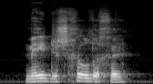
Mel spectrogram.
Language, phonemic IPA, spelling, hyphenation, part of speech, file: Dutch, /ˈmeː.dəˌsxʏl.də.ɣə/, medeschuldige, me‧de‧schul‧di‧ge, noun / adjective, Nl-medeschuldige.ogg
- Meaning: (noun) accomplice; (adjective) inflection of medeschuldig: 1. masculine/feminine singular attributive 2. definite neuter singular attributive 3. plural attributive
